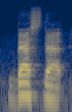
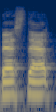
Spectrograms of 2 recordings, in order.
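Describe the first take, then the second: First: Both t sounds are said with a tiny pause. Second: The first t is dropped and runs together. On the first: "two hard T's in a row ... a slight little pause between best that" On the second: "somebody could have been mistaken that I was talking about Porgy and Bess"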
